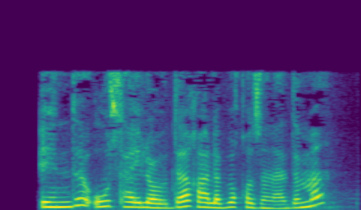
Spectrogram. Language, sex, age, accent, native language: Uzbek, female, 18-24, Farg'ona, Uzbek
